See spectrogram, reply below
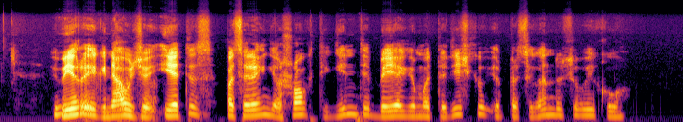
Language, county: Lithuanian, Panevėžys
